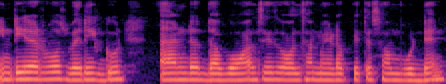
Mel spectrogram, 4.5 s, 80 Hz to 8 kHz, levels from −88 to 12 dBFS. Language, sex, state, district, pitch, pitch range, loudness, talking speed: English, female, Punjab, Kapurthala, 185 Hz, 180-195 Hz, -15 LUFS, 200 wpm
